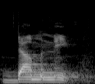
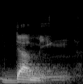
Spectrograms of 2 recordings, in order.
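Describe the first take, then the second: First: The N before the ending is pronounced. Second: The N before the ending is silent. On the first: The speaker calls it wrong. "not damning" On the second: The speaker calls it right. "the N is silent, not pronounced"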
